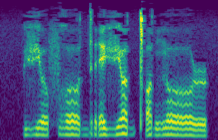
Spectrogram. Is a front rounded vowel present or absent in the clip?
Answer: absent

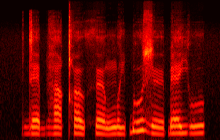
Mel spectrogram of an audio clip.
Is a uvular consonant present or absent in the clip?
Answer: present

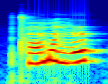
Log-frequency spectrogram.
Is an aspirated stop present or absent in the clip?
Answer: present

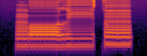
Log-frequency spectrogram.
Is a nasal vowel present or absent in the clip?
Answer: present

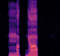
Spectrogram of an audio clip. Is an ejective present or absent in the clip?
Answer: absent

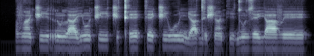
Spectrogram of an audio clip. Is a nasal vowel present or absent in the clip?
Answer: present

